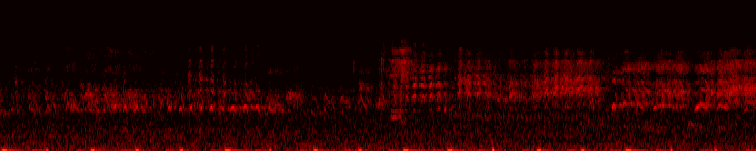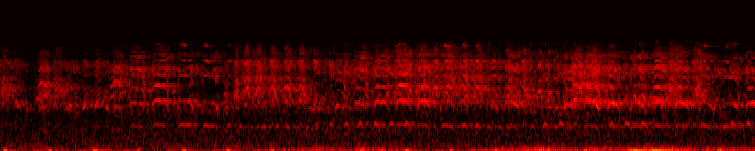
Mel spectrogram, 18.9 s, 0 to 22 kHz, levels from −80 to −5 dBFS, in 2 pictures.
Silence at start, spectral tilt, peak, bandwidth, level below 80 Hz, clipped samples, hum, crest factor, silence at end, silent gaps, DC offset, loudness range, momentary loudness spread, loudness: 0 s; -1.5 dB/octave; -32 dBFS; 16 kHz; -62 dBFS; under 0.1%; none; 20 dB; 0 s; none; under 0.1%; 11 LU; 13 LU; -52 LUFS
